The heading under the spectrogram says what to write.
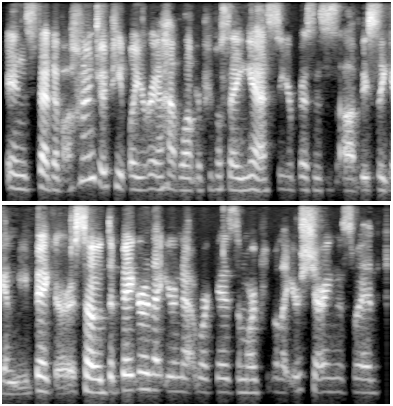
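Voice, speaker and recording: A woman's voice: medium pitch, no echo. A woman leading an informal team training, talking in a chatty way with many fillers and restarts, and saying she feels shy and nervous. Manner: self-described shy and nervous. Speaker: network marketing team trainer. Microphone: recorded for a video.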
